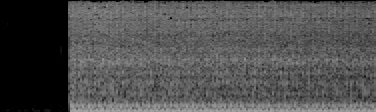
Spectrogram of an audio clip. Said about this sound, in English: A machine at Junubi Soap Company in Juba foam soap bars out of palm oil and water-based products. This is the first soap-producing company established in South Sudan since the economic crisis began.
